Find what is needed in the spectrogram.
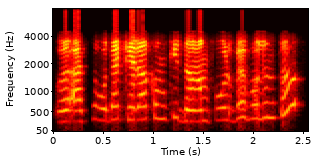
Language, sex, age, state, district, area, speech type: Bengali, female, 45-60, West Bengal, North 24 Parganas, urban, conversation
